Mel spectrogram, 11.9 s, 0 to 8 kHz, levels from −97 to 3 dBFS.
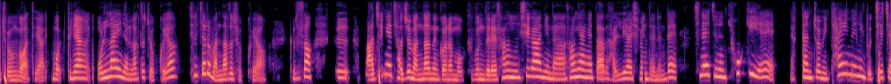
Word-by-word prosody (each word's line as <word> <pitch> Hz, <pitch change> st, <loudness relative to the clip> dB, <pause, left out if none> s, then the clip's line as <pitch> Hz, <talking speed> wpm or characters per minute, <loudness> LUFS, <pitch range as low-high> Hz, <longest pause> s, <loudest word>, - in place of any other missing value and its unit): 좋은 150 Hz, +1 st, +1 dB
것 140 Hz, -, 0 dB
같아요. 130 Hz, -, -4 dB
뭐 180 Hz, -3 st, -2 dB
그냥 220 Hz, -2 st, +2 dB
온라인 255 Hz, +6 st, +4 dB
연락도 190 Hz, +3 st, -2 dB
좋고요. 260 Hz, +5 st, -3 dB, 0.2 s
실제로 365 Hz, +4 st, +1 dB
만나도 175 Hz, +5 st, 0 dB
좋고요. -, -, -8 dB, 0.3 s
그래서 230 Hz, +4 st, +1 dB, 0.3 s
그 230 Hz, -1 st, -1 dB, 0.2 s
나중에 185 Hz, -, +1 dB
자주 210 Hz, +5 st, 0 dB
만나는 185 Hz, 0 st, +2 dB
거는 170 Hz, -2 st, -2 dB
뭐 155 Hz, -, -4 dB
그분들의 175 Hz, -2 st, -1 dB
상 240 Hz, +2 st, +3 dB
시간이나 230 Hz, -9 st, +2 dB
성향에 250 Hz, +1 st, +3 dB
따라 225 Hz, -, 0 dB
달리 175 Hz, +5 st, -3 dB
하시면 200 Hz, -1 st, -2 dB
되는데 185 Hz, +7 st, -2 dB, 0.2 s
친해지는 310 Hz, -6 st, +3 dB
초기에 340 Hz, -, 0 dB, 0.2 s
약간 230 Hz, +5 st, +3 dB
좀 230 Hz, -3 st, 0 dB
이 -, -, -1 dB
타이밍을 340 Hz, -, 0 dB
놓치지 225 Hz, +4 st, -2 dB
225 Hz, 415 characters per minute, -23 LUFS, 185-260 Hz, 0.3 s, 온라인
